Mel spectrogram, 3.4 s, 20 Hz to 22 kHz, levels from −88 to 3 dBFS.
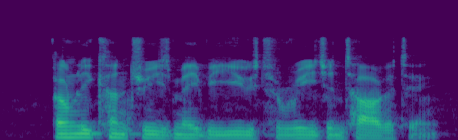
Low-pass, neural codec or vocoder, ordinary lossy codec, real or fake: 7.2 kHz; none; none; real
